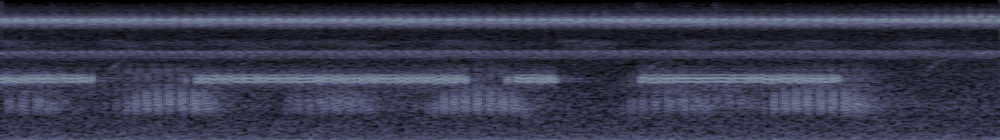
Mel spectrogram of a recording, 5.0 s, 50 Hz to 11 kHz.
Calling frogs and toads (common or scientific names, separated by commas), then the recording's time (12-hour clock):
waxy monkey tree frog, rufous frog
4:00am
